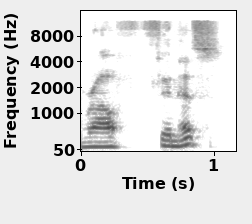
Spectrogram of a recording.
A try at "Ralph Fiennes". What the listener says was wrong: Ray Fiennes, actually. it's Ray Fiennes is how you he pronounces his name completely different from how it's spelled.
